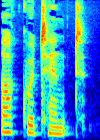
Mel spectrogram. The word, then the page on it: aquatint: American English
